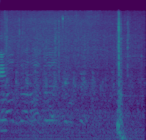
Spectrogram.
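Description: A car door shutting once with a single heavy thump near the end, over steady low background noise.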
